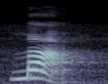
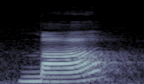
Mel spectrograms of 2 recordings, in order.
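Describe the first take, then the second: First: The pitch falls sharply from high to low. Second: The pitch rises from middle to high. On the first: "the fourth tone is sharp and falling" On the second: "So second tone goes up"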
